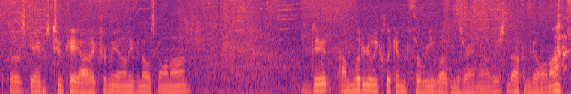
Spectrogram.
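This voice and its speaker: Over music in the background, a man of medium pitch talks at a fairly quick pace in a flat, monotone intonation, with long, frequent pauses. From United States. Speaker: video game streamer. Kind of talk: casual live-stream chat.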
